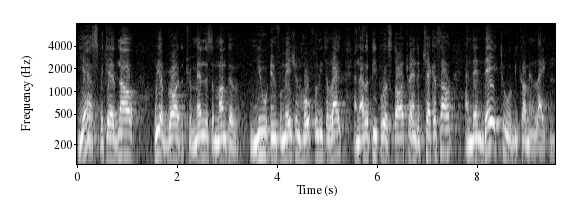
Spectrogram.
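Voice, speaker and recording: With an American accent, a man speaks at a medium pitch with lively intonation. There is noticeable background noise. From US Virgin Islands (St Croix). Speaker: professor. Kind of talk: TV panel discussion.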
